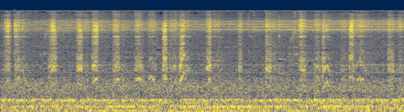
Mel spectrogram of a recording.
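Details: Giant red velvet ant, a wingless wasp known as the cow killer, handled in close-up before being set free; rapid short, scratchy high squeaks repeated about four times a second over a steady background hiss.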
